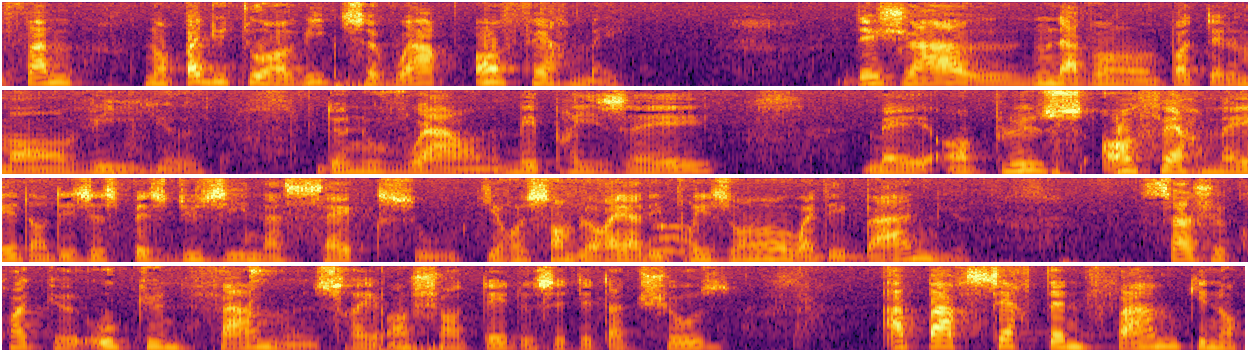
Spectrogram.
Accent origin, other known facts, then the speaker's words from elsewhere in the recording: Switzerland; en tant que Suissesse, enfin, soi-disant Suissesse, moi, je me sens tout à fait marginale de la Suisse et de tous les pays.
